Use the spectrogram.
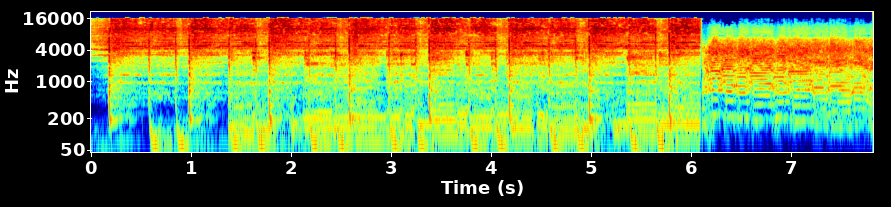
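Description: An isolated drum track from a song recording bangs away in a loud, steady rhythm of thumping hits and crashing cymbals, with no voices, before the sound abruptly thins into a softer, duller wash near the end.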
